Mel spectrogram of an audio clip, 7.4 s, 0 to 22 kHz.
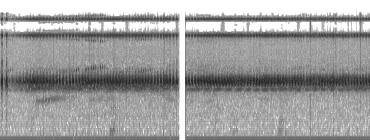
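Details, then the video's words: Great Plains toads trilling after dark on June 27, 2010, in Brown County, Minnesota, the first documented there, recorded with a Canon PowerShot SX100. A shrill, continuous, pulsing trill with a softer, lower trill briefly overlapping, and one short dropout. "Great Plains Toads in Brown County, Minnesota"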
